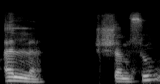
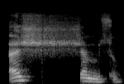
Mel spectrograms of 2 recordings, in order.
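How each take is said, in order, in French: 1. Le son L se prononce avant le sh. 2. Le L se fond dans un sh doublé. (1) "on ne dira pas" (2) "on dira"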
